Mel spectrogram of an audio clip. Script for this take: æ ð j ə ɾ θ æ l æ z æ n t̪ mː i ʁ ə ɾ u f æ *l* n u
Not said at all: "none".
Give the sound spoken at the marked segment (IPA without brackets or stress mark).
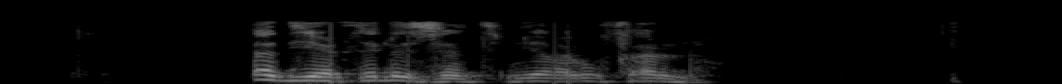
ɾ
